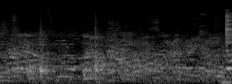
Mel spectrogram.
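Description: Audience chatter: many people talking at once, with no music playing.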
